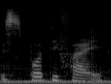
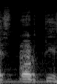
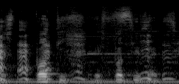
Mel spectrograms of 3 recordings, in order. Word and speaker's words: Spotify: Creo que aquella vez lo pronuncié mal pero bueno, es Spotify. Creo a pronunciarlo correctamente, profesor. Sí, hizo la corrección nuestro amigo César Correa, que no era Sporty, sino Spotify.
